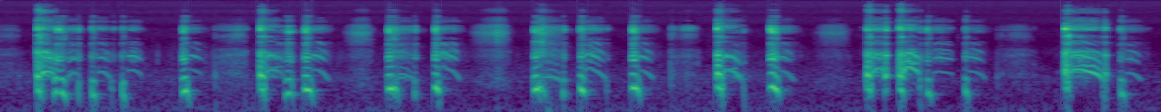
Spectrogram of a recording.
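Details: Sustained coughing fit with dizziness, person felt close to passing out: repeated bursts of short, harsh coughs in quick runs, about twenty-five coughs in twelve seconds.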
